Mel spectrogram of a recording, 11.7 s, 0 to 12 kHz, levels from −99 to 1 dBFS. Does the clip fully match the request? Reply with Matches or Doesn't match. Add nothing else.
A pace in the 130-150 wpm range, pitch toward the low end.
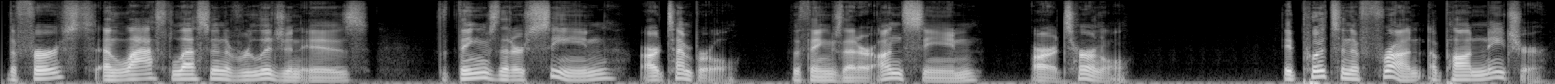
Matches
